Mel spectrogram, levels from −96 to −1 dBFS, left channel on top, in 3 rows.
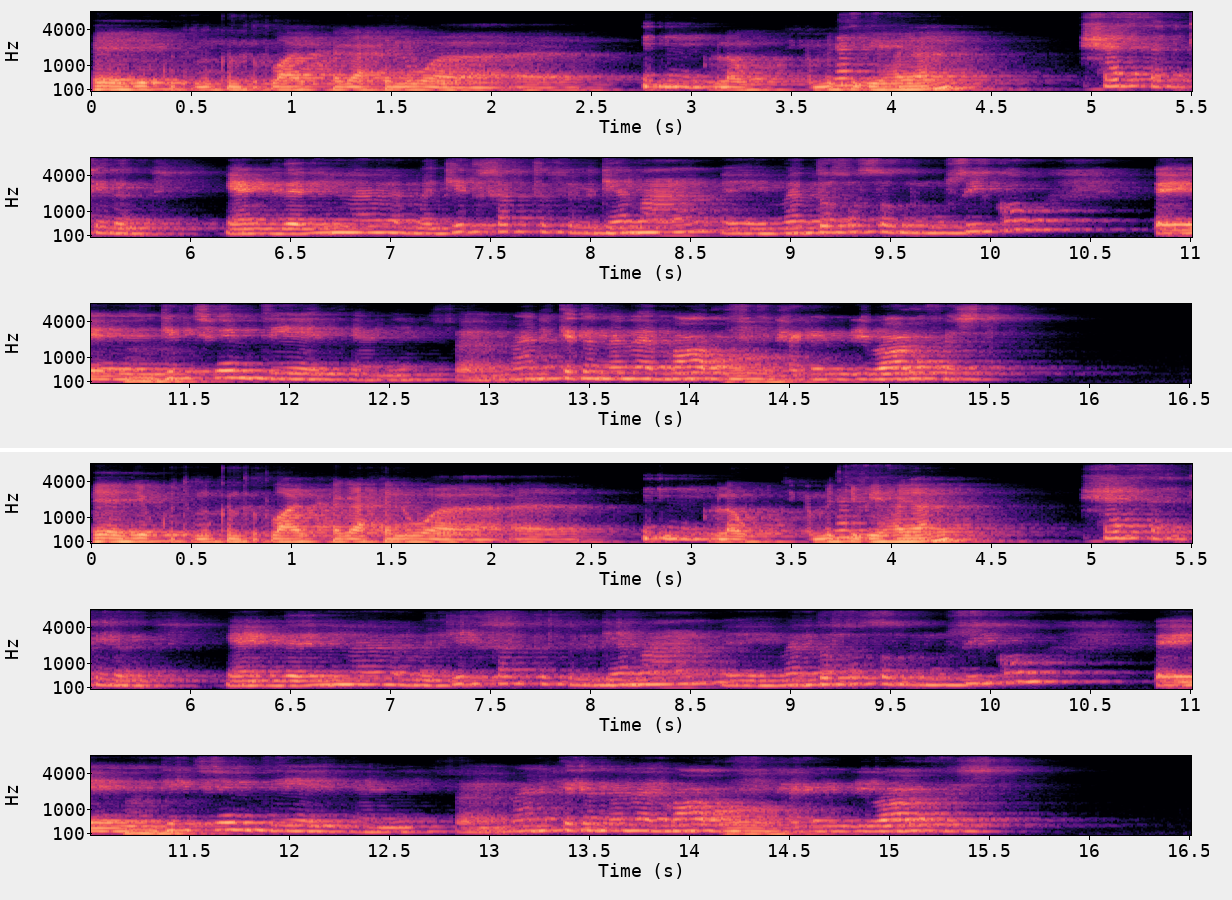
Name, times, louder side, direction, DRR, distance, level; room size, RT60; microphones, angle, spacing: voice 1, 0.0-2.5 3.1-3.3 3.6-4.3 11.2-11.4 14.1-14.5, right 1 dB, 65° right, 4 dB, 2.4 m, -21 dB
voice 2, 2.7-3.1 3.7-4.1 4.9-5.9 6.2-10.6 10.8-15.5, left 1 dB, 85° left, -6 dB, 7.4 m, -25 dB
19.0 x 18.0 x 8.6 m, 0.96 s
head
